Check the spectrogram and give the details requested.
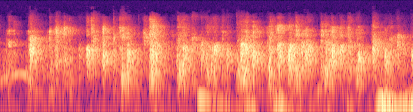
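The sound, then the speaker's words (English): An audience at a literary reading event applauds the first reader steadily, dense overlapping hand claps forming a continuous patter at moderate loudness, with no voices over it. “Already applause, and they don't even know all the awesome things you've done.”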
